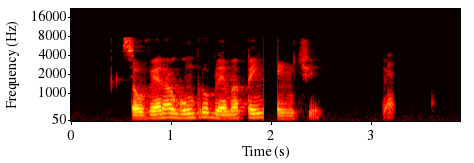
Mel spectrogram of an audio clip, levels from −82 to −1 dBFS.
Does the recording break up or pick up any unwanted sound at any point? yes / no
yes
